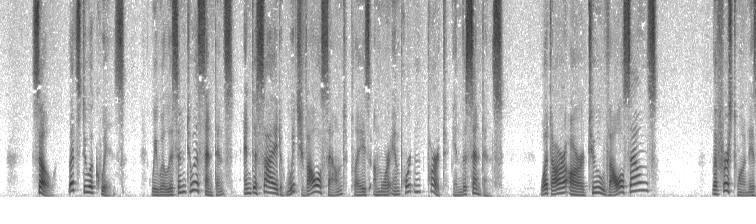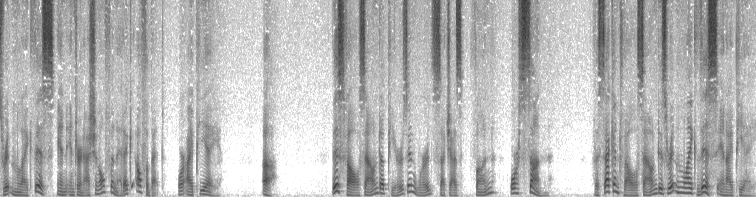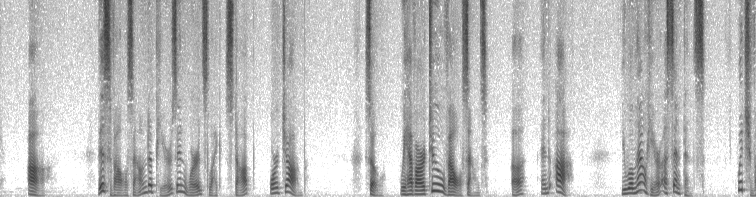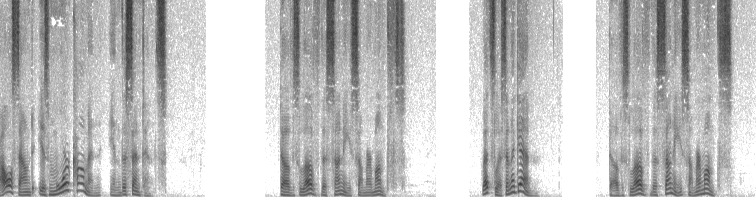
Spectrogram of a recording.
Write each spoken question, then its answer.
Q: Which vowel sound is more common in the sentence?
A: The answer is this, This vowel sound appears many times in the sentence you heard.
